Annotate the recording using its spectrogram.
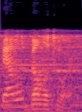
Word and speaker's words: Bellator: Bellator.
